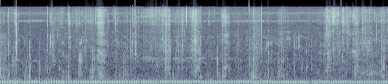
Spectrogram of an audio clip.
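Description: A man and a woman chew crunchy fresh greens noisily, close by.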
